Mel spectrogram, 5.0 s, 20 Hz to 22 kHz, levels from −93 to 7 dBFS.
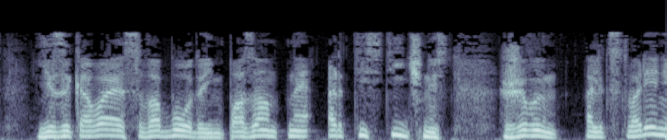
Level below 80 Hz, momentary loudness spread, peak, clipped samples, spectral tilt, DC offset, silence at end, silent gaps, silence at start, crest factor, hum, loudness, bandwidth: -40 dBFS; 5 LU; 0 dBFS; under 0.1%; -6 dB/octave; under 0.1%; 0 s; none; 0.05 s; 12 dB; none; -12 LUFS; 8.8 kHz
